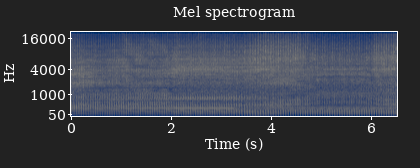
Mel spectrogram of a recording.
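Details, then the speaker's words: 1980s Onan 1.7 kW generator revived after clearing a clog: a small single-cylinder engine thumps at an even, constant speed with no misses or stumbles. Normal running. "There you have it, guys. We have the Onan 1.7 kilowatt generator. It's running."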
